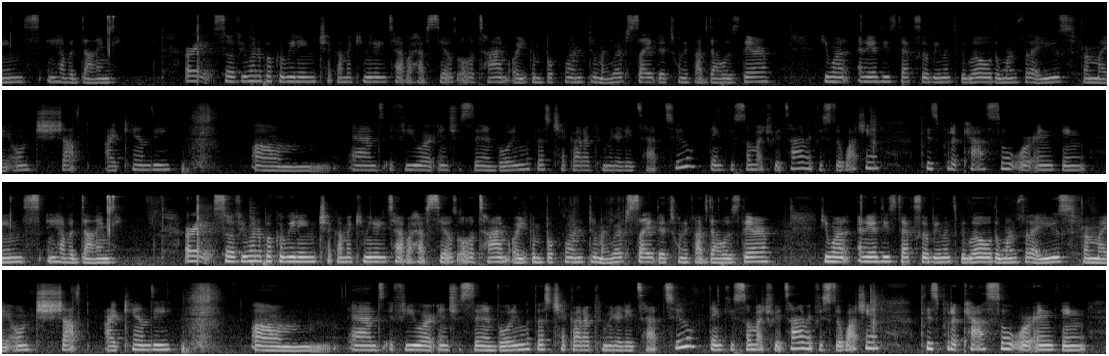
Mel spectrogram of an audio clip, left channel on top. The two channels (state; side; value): quieter; left; 13.6 dB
